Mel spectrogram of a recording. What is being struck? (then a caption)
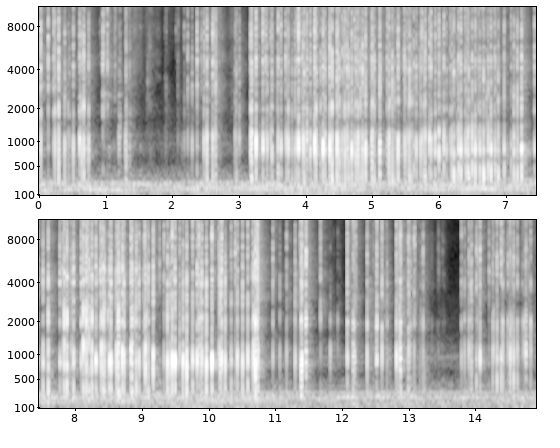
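Small metal tea tin. A small, hollow, decorated 'Victoria Grey' metal tea tin with gold rims, held in both hands, is tapped and scratched with long nails. The result is a fast, dense stream of bright, dry clicks and scratchy rasps that stop almost instantly, with brief quieter pauses between bursts.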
